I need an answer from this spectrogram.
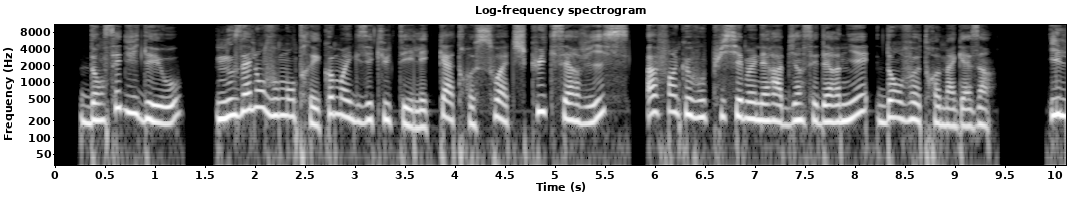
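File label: FR F elearning, French, female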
